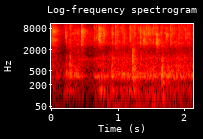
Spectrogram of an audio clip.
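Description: Water streams steadily from a sink tap for washing dishes in a small apartment unit, a continuous hissing splash with faint clinks, moderately close and with no talking.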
